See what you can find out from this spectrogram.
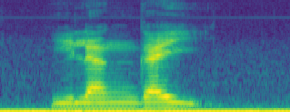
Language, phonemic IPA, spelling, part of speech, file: Tamil, /ɪlɐŋɡɐɪ̯/, இலங்கை, proper noun, Ta-இலங்கை.ogg
- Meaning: Sri Lanka (an island and country in South Asia, off the coast of India)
